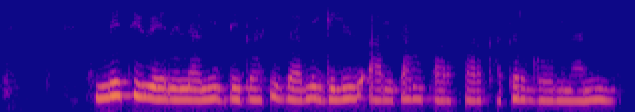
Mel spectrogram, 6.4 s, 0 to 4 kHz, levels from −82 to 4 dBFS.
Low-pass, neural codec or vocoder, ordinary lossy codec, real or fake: 3.6 kHz; none; Opus, 24 kbps; real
